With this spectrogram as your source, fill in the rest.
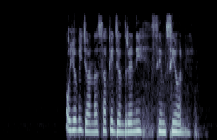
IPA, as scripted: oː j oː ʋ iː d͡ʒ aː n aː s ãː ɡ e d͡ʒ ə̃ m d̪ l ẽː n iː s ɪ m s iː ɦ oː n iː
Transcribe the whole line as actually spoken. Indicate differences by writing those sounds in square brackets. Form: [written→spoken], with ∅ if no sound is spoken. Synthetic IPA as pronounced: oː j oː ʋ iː d͡ʒ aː n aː s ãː [ɡ→k] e d͡ʒ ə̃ [m→n] d̪ [l→ɾ] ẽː n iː s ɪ m s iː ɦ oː n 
